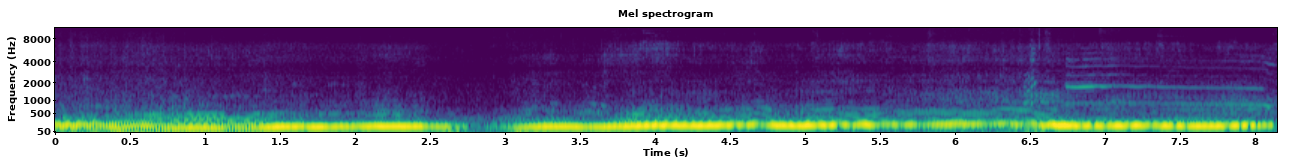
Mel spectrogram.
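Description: Pickup truck engine revving hard under load while climbing a steep dirt hill, its pitch rising and falling as the throttle is worked, with a brief drop about three seconds in. A sharp knock comes about six and a half seconds in.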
